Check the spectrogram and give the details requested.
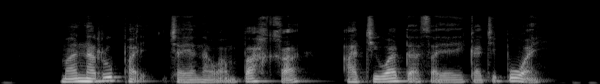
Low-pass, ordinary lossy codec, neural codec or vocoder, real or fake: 9.9 kHz; MP3, 48 kbps; none; real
